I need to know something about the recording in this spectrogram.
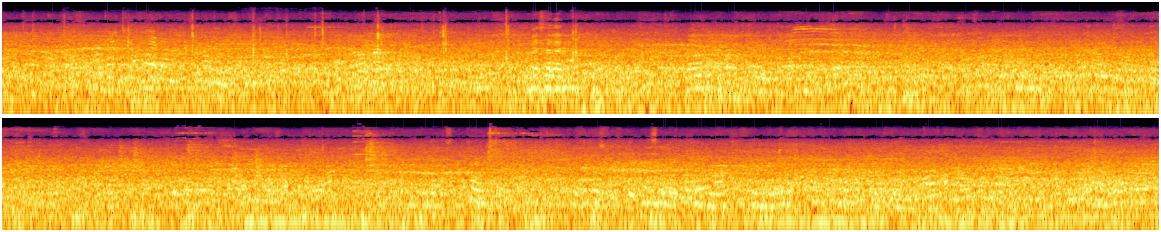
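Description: A crowd chatters and murmurs throughout a large echoing hall.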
